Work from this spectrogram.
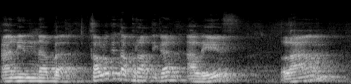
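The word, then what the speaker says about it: النبأ: Sehingga nanti cara bacanya gimana? Suratun Naba. Bukan surat An-Naba, gitu ya. Beda artinya nanti. An-Naba dengan An-Naba. Jadi ada ngedennya dikit.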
